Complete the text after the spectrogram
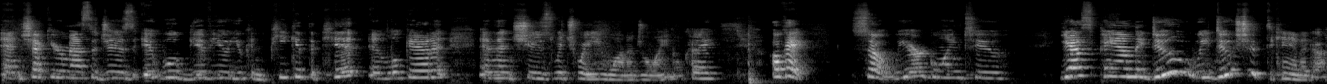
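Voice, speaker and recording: In a Michigan accent, a woman uses a raised, projected voice with a bright, sharp tone, a high pitch, very wide pitch swings and big swings in loudness at a moderate pace. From Michigan, US Midwest. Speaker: craft tutorial host. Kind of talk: live craft tutorial. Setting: livestream. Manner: casual, chatty.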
